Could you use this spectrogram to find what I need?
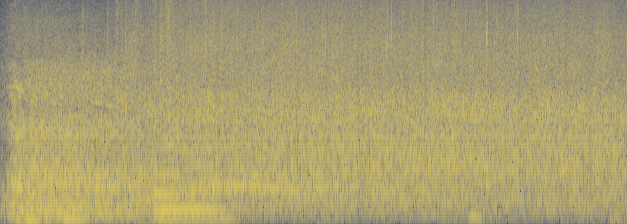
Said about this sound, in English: And still you clap.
